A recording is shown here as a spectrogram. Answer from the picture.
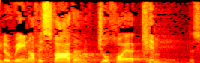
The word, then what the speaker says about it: Jehoiakim: Some people pronounce Jehoiakim as Jehoiachin, C-H-I-N. While in the Hebrew, it's Jehoiakim.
